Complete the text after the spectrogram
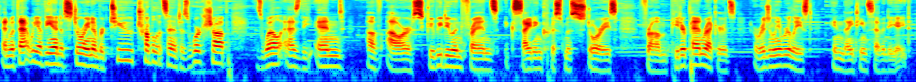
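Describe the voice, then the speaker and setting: A man's voice: mid-range voice, normal speed, faint music behind. A man hosting a podcast, giving casual, rambling solo commentary in a conversational way. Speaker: podcast host.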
